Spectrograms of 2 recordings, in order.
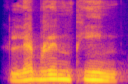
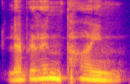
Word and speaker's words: labyrinthine: हमारा आज का वर्ड लेब्रिंथीन। लेब्रिंथीन, इसकी एक और प्रोनाउंसिएशन लेबिरिंथाइन।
